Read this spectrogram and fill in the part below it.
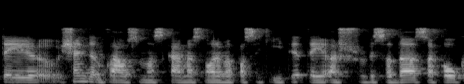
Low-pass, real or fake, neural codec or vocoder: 5.4 kHz; real; none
